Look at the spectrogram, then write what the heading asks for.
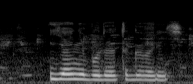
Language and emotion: Russian, neutral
